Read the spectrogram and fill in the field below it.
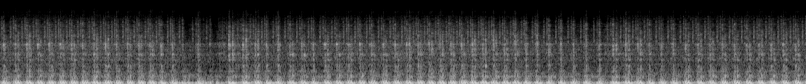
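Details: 1951 Willys CJ3A Jeep four-cylinder, off the road since 1969, with the fuel line gravity-primed and the fuel pump working: deep, steady chugging idle at about three beats a second with no knocks or misses. Normal idle.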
